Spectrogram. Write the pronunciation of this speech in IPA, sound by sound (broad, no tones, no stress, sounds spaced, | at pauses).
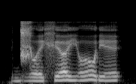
d͡ʑ ɤ e̯ xʲ ɐ j ɤ o̯ ɾʲ e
